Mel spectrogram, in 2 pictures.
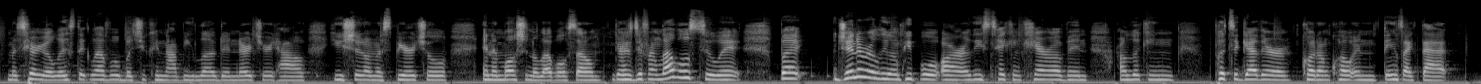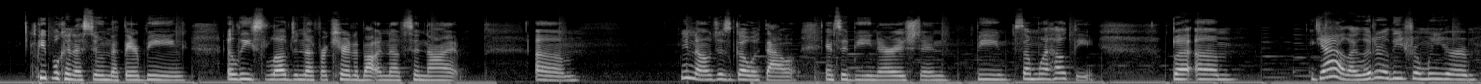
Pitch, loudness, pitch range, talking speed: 210 Hz, -23 LUFS, 190-225 Hz, 170 wpm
